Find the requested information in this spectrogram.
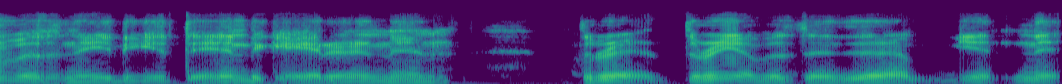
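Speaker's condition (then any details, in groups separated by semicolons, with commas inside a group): Cerebral palsy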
